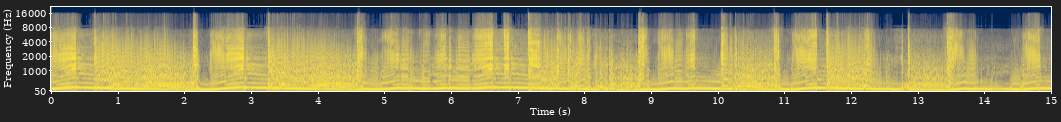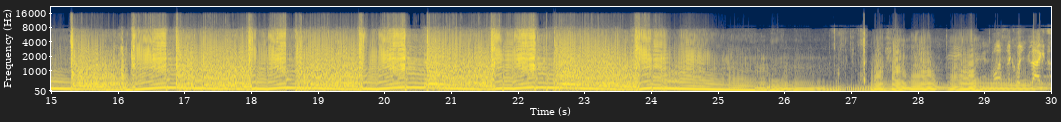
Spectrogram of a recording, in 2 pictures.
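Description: Tuned, turbocharged Fiat Punto engine being revved hard in repeated blips, about one every two seconds, with sharp pops and bangs from the exhaust as it spits flames on the overrun. Near the end the revving stops and the engine settles to a steady idle.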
